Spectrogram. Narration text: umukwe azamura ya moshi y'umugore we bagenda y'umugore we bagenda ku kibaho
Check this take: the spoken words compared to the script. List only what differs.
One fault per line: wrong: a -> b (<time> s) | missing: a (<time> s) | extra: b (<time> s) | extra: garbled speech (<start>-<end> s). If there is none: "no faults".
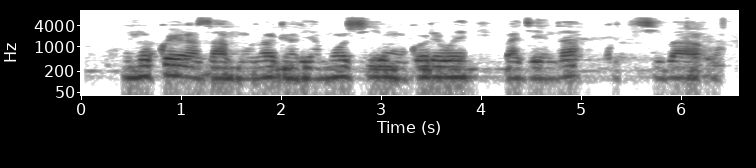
extra: gari (2.0 s)
missing: y'umugore we bagenda (4.9 s)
